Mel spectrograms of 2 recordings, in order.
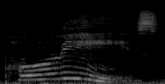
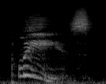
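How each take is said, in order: First: "Please" stretched, softer, gliding down; blended slowly. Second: Said in the usual way. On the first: Shown as a demonstration. Teacher blends the sounds into "Please", slowly stretched. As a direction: draw out the long E in "Please".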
